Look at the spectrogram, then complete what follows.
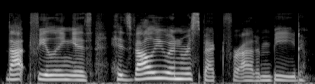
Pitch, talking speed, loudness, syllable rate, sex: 215 Hz, 190 wpm, -17 LUFS, 5.3 syllables/s, female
